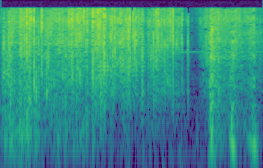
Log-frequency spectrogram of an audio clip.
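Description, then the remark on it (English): Paper is crumpled up in a dense, crackling burst of crinkles lasting a few seconds, briefly pausing before a few last louder crunches and rustles. “he said as he crumpled them up.”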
